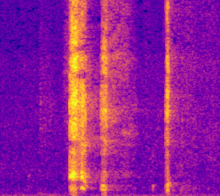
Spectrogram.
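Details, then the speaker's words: A child's cough in a quiet room: three short, dry coughs, two close together and then one after a brief pause, while another speaker disputes the coughing as fake. "yes I'm still coughing no you're not yes baking you're coughing yeah uh you don't need a cough drop yes I am you're Faker No I'm not you're not coughing yes I am"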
